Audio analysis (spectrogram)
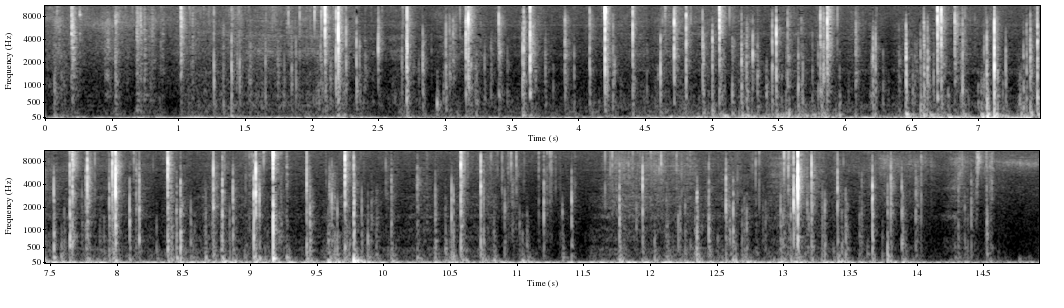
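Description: A large, open clear PVC umbrella canopy with a white handle and metal ribs is held close and crinkled with the fingertips. The result is a dense, continuous stream of sharp crinkling snaps and crackles at a steady level over a heavy low rumble.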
